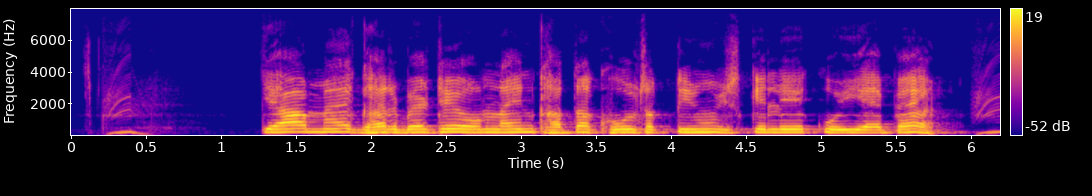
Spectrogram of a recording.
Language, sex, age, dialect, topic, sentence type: Hindi, male, 41-45, Garhwali, banking, question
